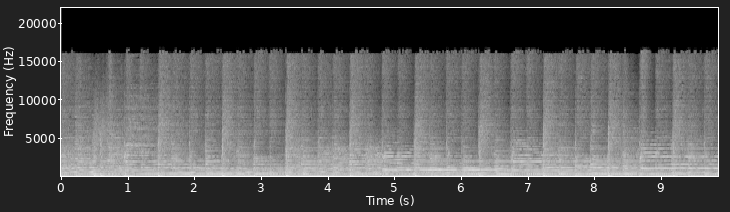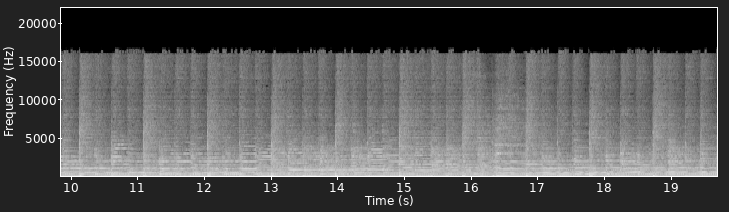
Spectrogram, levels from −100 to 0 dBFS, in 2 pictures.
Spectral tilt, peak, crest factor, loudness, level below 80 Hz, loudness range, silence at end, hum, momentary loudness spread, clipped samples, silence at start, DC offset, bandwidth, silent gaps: -4.5 dB/octave; -2 dBFS; 16 dB; -18 LUFS; -28 dBFS; 1 LU; 0 s; none; 2 LU; under 0.1%; 0 s; 0.3%; 17 kHz; none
